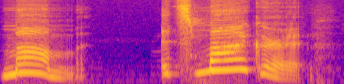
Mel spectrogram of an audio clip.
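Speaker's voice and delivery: mock, very high, swooping little boy calling out. Retelling the moment the son saw the old photo: imitating a child shouting. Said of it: "he shouted".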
